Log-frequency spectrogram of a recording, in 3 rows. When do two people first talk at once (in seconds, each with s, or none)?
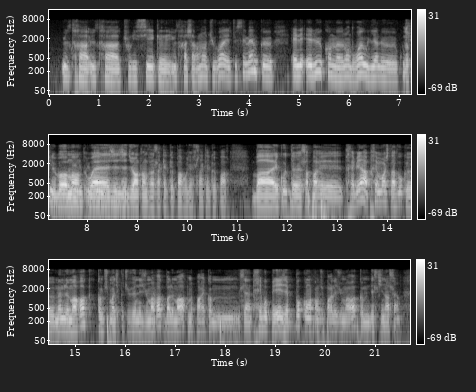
7.1 s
